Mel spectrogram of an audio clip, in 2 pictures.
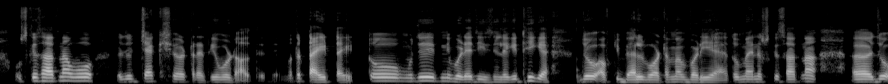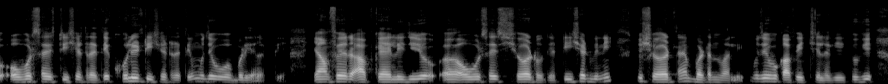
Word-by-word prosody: उसके 165 Hz, -, -2 dB
साथ 155 Hz, -1 st, +7 dB
ना 175 Hz, -, +4 dB
वो 165 Hz, -2 st, +3 dB, 0.2 s
जो 130 Hz, +3 st, -4 dB
चेक 140 Hz, +3 st, -1 dB
शर्ट 120 Hz, -1 st, -3 dB
रहती 105 Hz, +2 st, -4 dB
है -, -, -2 dB
वो 115 Hz, -, -1 dB
डालते -, -, -5 dB
थे -, -, -24 dB
मतलब -, -, -5 dB
टाइट-टाइट 110 Hz, -2 st, +4 dB
तो 165 Hz, -, +1 dB, 0.3 s
मुझे 170 Hz, +3 st, +3 dB
इतनी 155 Hz, -2 st, -2 dB
बढ़िया 125 Hz, -2 st, +2 dB
चीज़ 115 Hz, -2 st, -7 dB
नहीं 115 Hz, -, -5 dB
लगी 120 Hz, +3 st, 0 dB
ठीक 175 Hz, -, 0 dB
है -, -, +4 dB, 0.3 s
जो 130 Hz, 0 st, +4 dB
आपकी -, -, -11 dB
बेल 115 Hz, +1 st, +3 dB
बॉटम 110 Hz, +1 st, -1 dB
हैं -, -, +1 dB
वो -, -, -8 dB
बढ़िया 110 Hz, -2 st, 0 dB
है 100 Hz, -, -7 dB
तो 115 Hz, -, -3 dB
मैंने 120 Hz, 0 st, -1 dB
उसके 120 Hz, +1 st, -7 dB
साथ 120 Hz, -1 st, 0 dB
ना 140 Hz, -, +4 dB, 0.4 s
अ, 120 Hz, 0 st, +6 dB
जो 130 Hz, +2 st, +1 dB
ओवर 120 Hz, +3 st, +2 dB
साइज़्ड 125 Hz, -2 st, -1 dB
टी 115 Hz, -, -3 dB
शर्ट 110 Hz, -1 st, -4 dB
रहती 110 Hz, +3 st, +1 dB
है -, -, -1 dB
खुली 155 Hz, +2 st, +4 dB
टी 130 Hz, -3 st, -2 dB
शर्ट 115 Hz, -1 st, -7 dB
रहती 105 Hz, -, -6 dB
है -, -, -7 dB
मुझे 135 Hz, -2 st, -2 dB
वो 115 Hz, -3 st, -1 dB
बढ़िया 100 Hz, 0 st, -5 dB
लगती -, -, -15 dB
है -, -, -25 dB, 0.3 s
या 120 Hz, -, +6 dB
फ़िर 135 Hz, +2 st, +4 dB
आप 120 Hz, -, +5 dB
कह 120 Hz, 0 st, +5 dB
लीजिए 120 Hz, +2 st, -1 dB
अ, 135 Hz, -, 0 dB
ओवर 120 Hz, 0 st, +3 dB
साइज़्ड 130 Hz, -2 st, -1 dB
शर्ट 120 Hz, -2 st, +2 dB
होती 100 Hz, -, -7 dB
है -, -, -11 dB
टी-शर्ट 130 Hz, +3 st, -1 dB
भी 125 Hz, -, -6 dB
नहीं 160 Hz, +5 st, -4 dB, 0.3 s
जो -, -, -1 dB
शर्ट 120 Hz, -2 st, +3 dB
है 145 Hz, -, -1 dB
बटन 110 Hz, 0 st, 0 dB
वाली 100 Hz, -1 st, -7 dB
मुझे 145 Hz, +1 st, 0 dB
वो 140 Hz, -1 st, +1 dB
काफ़ी 110 Hz, -, +2 dB
अच्छी 105 Hz, -, -7 dB
लगी 100 Hz, +1 st, -6 dB
क्योंकि 120 Hz, +4 st, -5 dB
120 Hz, 265 wpm, -26 LUFS, 115-135 Hz, 0.4 s, साथ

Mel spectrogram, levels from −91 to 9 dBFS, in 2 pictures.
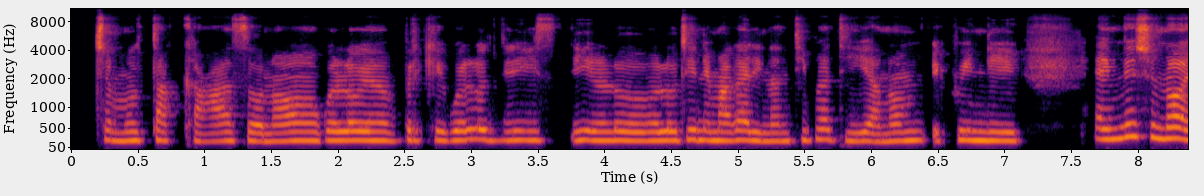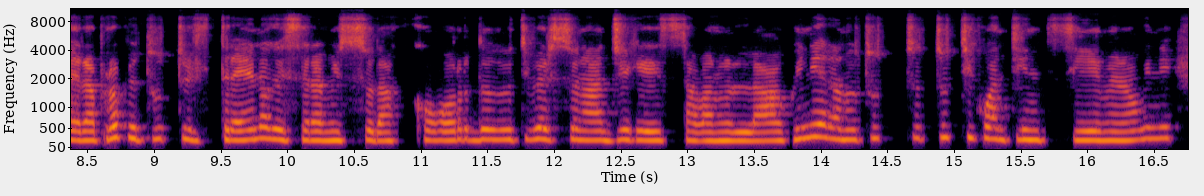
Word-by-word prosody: cioè 225 Hz, -, +4 dB
molto 210 Hz, +2 st, -3 dB
a 205 Hz, -1 st, -6 dB
caso, 200 Hz, +1 st, -3 dB
no, 200 Hz, +2 st, -1 dB
quello 215 Hz, 0 st, +1 dB
che 210 Hz, -1 st, +1 dB
perché 220 Hz, 0 st, -4 dB
quello 220 Hz, +3 st, 0 dB
ti 215 Hz, +1 st, -4 dB
s 210 Hz, -1 st, -8 dB
ti 220 Hz, +1 st, -2 dB
lo 210 Hz, -1 st, 0 dB
lo 215 Hz, 0 st, +2 dB
tieni 225 Hz, 0 st, 0 dB
magari 210 Hz, +1 st, +1 dB
in 195 Hz, -, -5 dB
antipatia, 205 Hz, -1 st, -4 dB
no, 205 Hz, +3 st, -2 dB
e 200 Hz, -2 st, -7 dB
quindi 210 Hz, -2 st, 0 dB, 0.6 s
e 245 Hz, -, +2 dB
invece 285 Hz, +4 st, +5 dB
no, 260 Hz, +1 st, +6 dB
era 215 Hz, -3 st, +4 dB
proprio 265 Hz, +4 st, +1 dB
tutto 250 Hz, +2 st, -5 dB
il 210 Hz, -3 st, -3 dB
treno 230 Hz, +4 st, +2 dB
che 235 Hz, -2 st, +3 dB
si 225 Hz, +1 st, +1 dB
era 215 Hz, -1 st, +2 dB
messo 210 Hz, +1 st, +3 dB
d'accordo, 215 Hz, +2 st, -1 dB
tutti 230 Hz, +1 st, -3 dB
i -, -, -6 dB
personaggi 230 Hz, -2 st, +2 dB
che 215 Hz, -1 st, +2 dB
stavano 205 Hz, -1 st, 0 dB
là, 205 Hz, +1 st, +1 dB
quindi 255 Hz, +6 st, 0 dB
erano 245 Hz, -6 st, +1 dB
tut 260 Hz, +2 st, -7 dB, 0.3 s
tutti 285 Hz, 0 st, -1 dB
quanti 245 Hz, -3 st, -2 dB
insieme, 215 Hz, -1 st, +1 dB
no. 210 Hz, +1 st, 0 dB
Quindi 255 Hz, +3 st, -4 dB
215 Hz, 170 wpm, -22 LUFS, 205-235 Hz, 0.6 s, no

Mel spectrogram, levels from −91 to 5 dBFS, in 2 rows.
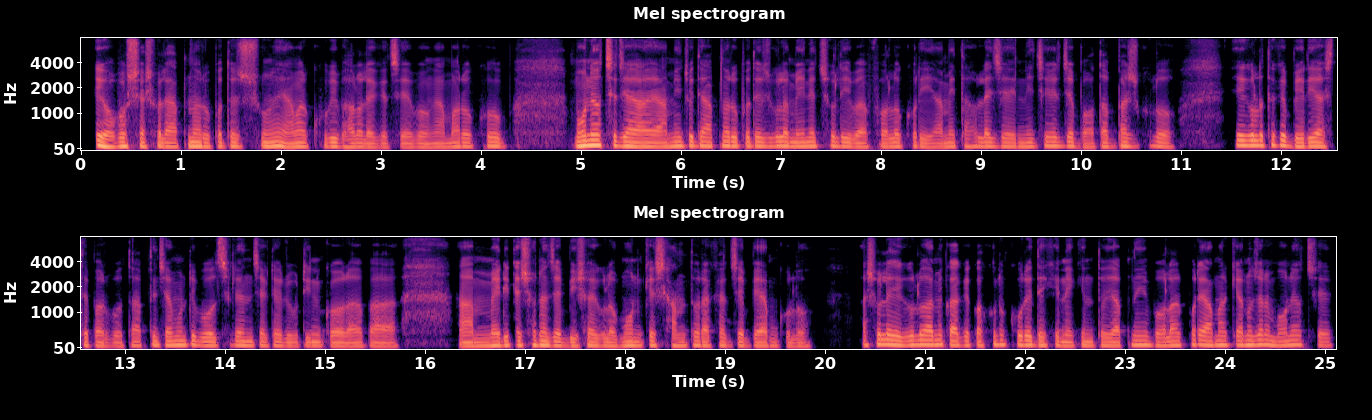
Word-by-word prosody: ই 135 Hz, -, +9 dB
অবশ্য, 110 Hz, +2 st, +3 dB
আসলে 105 Hz, 0 st, -1 dB
আপনার 115 Hz, +2 st, +3 dB
উপদেশ 105 Hz, +1 st, -2 dB, 0.2 s
শুনে 110 Hz, +1 st, +3 dB
আমার 105 Hz, +2 st, +2 dB
খুবই 110 Hz, +1 st, 0 dB
ভালো 100 Hz, +1 st, -1 dB
লেগেছে 90 Hz, 0 st, -4 dB
এবং 90 Hz, 0 st, -4 dB, 0.2 s
আমারও 105 Hz, +3 st, -1 dB
খুব 115 Hz, -2 st, +1 dB, 0.8 s
মনে 130 Hz, +3 st, +10 dB
হচ্ছে 135 Hz, -1 st, +4 dB
যে 120 Hz, -, +5 dB
আ -, -, +3 dB, 0.2 s
আমি 110 Hz, +3 st, +1 dB
যদি 120 Hz, 0 st, +1 dB
আপনার 120 Hz, +1 st, 0 dB
উপদেশগুলো 115 Hz, 0 st, +1 dB
মেনে 110 Hz, +1 st, +2 dB
চলি 115 Hz, -2 st, 0 dB
বা, 95 Hz, -, 0 dB
ফলো 105 Hz, +1 st, -1 dB
করি, 105 Hz, -4 st, -3 dB
আমি 105 Hz, +2 st, -2 dB
তাহলে 110 Hz, +1 st, -2 dB
যে 110 Hz, -, -1 dB, 0.2 s
নিজের 115 Hz, +3 st, -1 dB
যে 120 Hz, -, +2 dB
বদভ্যাসগুলো, 105 Hz, +4 st, -3 dB, 0.8 s
এগুলো 135 Hz, 0 st, +5 dB
থেকে 135 Hz, 0 st, +2 dB
বেরিয়ে 110 Hz, +1 st, +3 dB
আসতে 105 Hz, -, -4 dB
পারবো। 90 Hz, -1 st, -3 dB
তো -, -, -19 dB
আপনি 100 Hz, +3 st, -8 dB
যেমনটি 115 Hz, +1 st, +1 dB
বলছিলেন 110 Hz, +2 st, 0 dB
যে -, -, -8 dB
একটা 105 Hz, +1 st, -4 dB
রুটিন 95 Hz, +1 st, -3 dB
করা 90 Hz, -1 st, 0 dB
বা, 90 Hz, -1 st, -2 dB, 0.8 s
আ -, -, +2 dB, 0.2 s
মেডিটেশনের 115 Hz, +1 st, +2 dB
যে -, -, +4 dB
বিষয়গুলো, 95 Hz, 0 st, -1 dB
মনকে 105 Hz, +1 st, 0 dB
শান্ত 100 Hz, -1 st, -4 dB
রাখার 100 Hz, +1 st, -3 dB
যে 105 Hz, -, 0 dB
ব্যায়ামগুলো, 95 Hz, -2 st, -3 dB, 0.6 s
আসলে 130 Hz, +3 st, +2 dB
এগুলো 120 Hz, +3 st, +2 dB
আমি 125 Hz, +1 st, +2 dB, 0.2 s
আগে 110 Hz, +1 st, -2 dB
কখনো 125 Hz, +4 st, -2 dB
করে 120 Hz, 0 st, +3 dB
দেখিনি। 110 Hz, -2 st, -2 dB
কিন্তু 100 Hz, -1 st, -3 dB
এই -, -, 0 dB
আপনি 125 Hz, -1 st, -4 dB, 0.2 s
বলার 110 Hz, +1 st, 0 dB
পরে 130 Hz, -1 st, -1 dB
আমার 120 Hz, +1 st, +1 dB
কেন 115 Hz, 0 st, +1 dB
জানি 130 Hz, 0 st, +2 dB
মনে 115 Hz, +3 st, 0 dB
হচ্ছে 120 Hz, -2 st, -8 dB
110 Hz, 170 wpm, -22 LUFS, 100-115 Hz, 0.8 s, মনে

